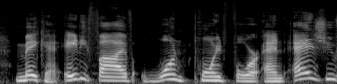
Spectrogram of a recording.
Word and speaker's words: Meike: this one right here this is the me that's how they pronounce it me 85 1.4 and as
